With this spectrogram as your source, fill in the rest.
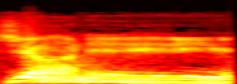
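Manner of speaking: a hint of a childish shout; lightly voiced kid. The escaped kid in the garage, calling out. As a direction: call your name like a lost kid. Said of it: "And you hear".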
